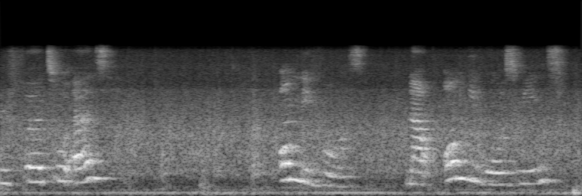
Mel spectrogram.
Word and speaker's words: omnivores: Now, omnivores means the O, I'd like to say, stands for all. It's not an A, it's an O, but when you pronounce it, it does say all, right?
